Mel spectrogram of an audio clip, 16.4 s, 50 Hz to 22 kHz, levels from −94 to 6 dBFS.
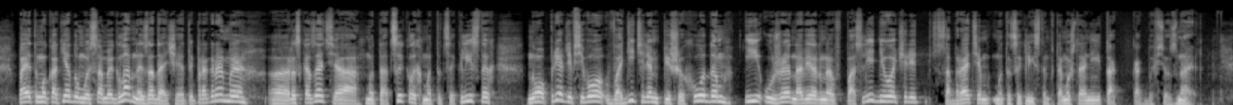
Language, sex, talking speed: Russian, male, 130 wpm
